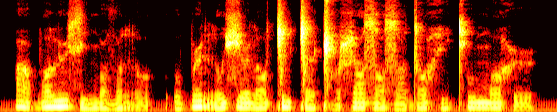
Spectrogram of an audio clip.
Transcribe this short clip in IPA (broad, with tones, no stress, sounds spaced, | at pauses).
ɑ˦˨ b ɔ˦ l ʉ˦ s i˨ m o˦˨ ðˤ u˧ r ɔ˨ | ʔ o˨ p ə˞˦ r o˨˦ ɕ ə˞˧ l ɔ˨˦ ǀ ʉ˧ ǀ œ˨ ɡ͡ǁ ɔ˨ ɬ ə˞˦ zˤ ə˞˧ zˤ ə˞˨ d ɔ˦ h i˧ cʰ u˦ m ɔ˦ h ə˞˨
